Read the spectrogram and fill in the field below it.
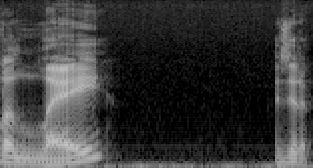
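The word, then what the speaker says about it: lei: called a lay oh it is a lay okay I was right l-e-i okay I thought so grabbed a lay from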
